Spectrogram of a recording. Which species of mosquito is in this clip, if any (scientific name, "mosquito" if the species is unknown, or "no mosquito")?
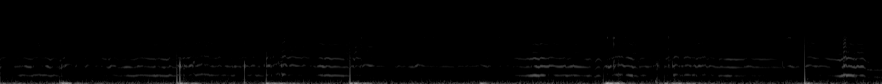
mosquito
